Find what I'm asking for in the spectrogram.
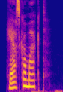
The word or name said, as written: herskermagt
